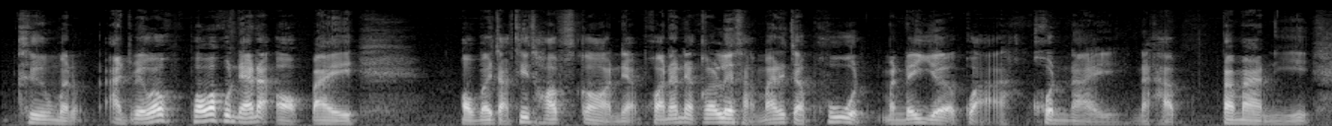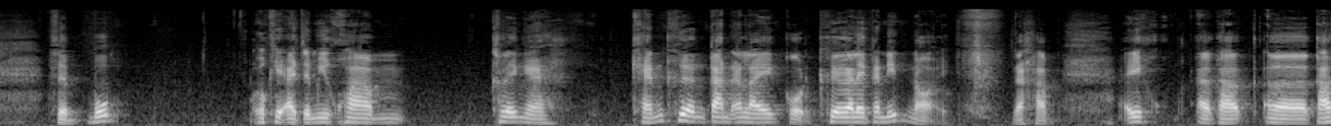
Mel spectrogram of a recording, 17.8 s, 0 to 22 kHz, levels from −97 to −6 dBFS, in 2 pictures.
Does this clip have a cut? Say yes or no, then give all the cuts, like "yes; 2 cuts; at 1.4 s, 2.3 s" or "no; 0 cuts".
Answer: no; 0 cuts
